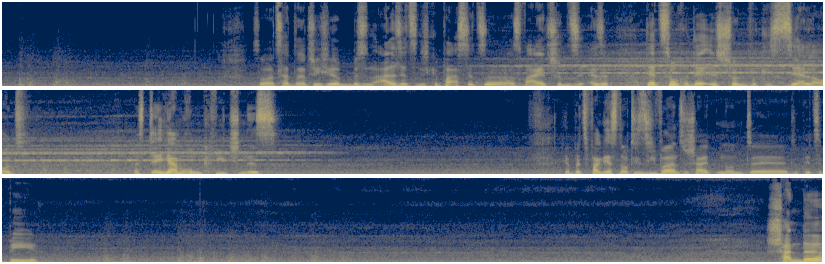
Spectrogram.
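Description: A train's motor hums steadily as it rolls along the tracks.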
